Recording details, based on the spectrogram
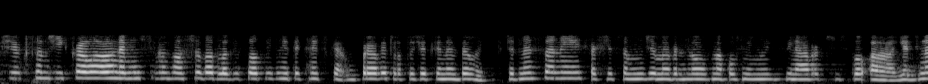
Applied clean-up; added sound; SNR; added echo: neural mask model DeepFilterNet 3.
